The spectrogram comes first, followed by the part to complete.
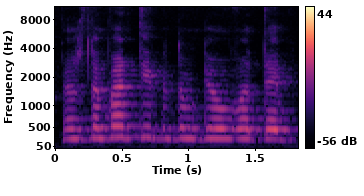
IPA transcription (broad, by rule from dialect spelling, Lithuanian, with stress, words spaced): ˈɐʃ dɐˈbɐr ˈtʲiː dɐʊˈɡʲɛʊ ʋɐ ˈtɐɪp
